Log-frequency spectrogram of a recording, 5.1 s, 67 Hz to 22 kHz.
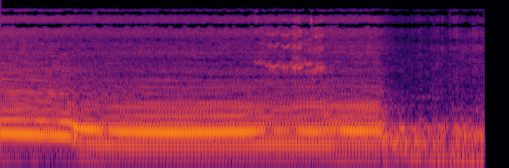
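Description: Chrysler Imperial drag car's 318 small-block Mopar V8 running at a fast idle, its pitch settling slightly lower about a second in, then fading and cutting off near the end.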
